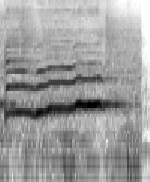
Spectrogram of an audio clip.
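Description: A woman sings one long held vowel as a vocal exercise, with her mouth opened wide as coached. The note slides slowly upward in pitch, then fades out just before the end.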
